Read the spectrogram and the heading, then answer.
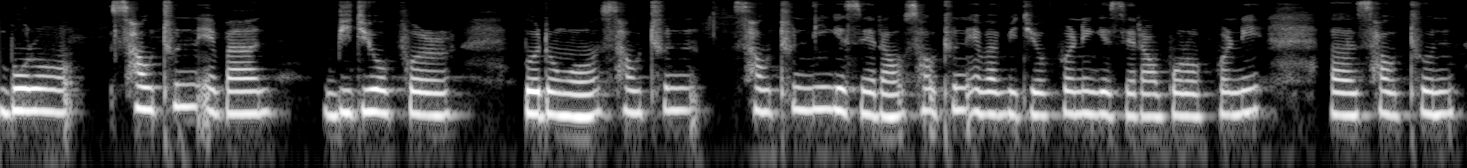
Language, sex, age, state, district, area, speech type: Bodo, female, 18-30, Assam, Chirang, rural, spontaneous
